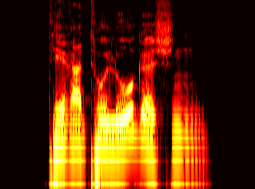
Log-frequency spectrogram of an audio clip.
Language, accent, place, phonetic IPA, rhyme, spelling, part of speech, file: German, Germany, Berlin, [teʁatoˈloːɡɪʃn̩], -oːɡɪʃn̩, teratologischen, adjective, De-teratologischen.ogg
- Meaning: inflection of teratologisch: 1. strong genitive masculine/neuter singular 2. weak/mixed genitive/dative all-gender singular 3. strong/weak/mixed accusative masculine singular 4. strong dative plural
